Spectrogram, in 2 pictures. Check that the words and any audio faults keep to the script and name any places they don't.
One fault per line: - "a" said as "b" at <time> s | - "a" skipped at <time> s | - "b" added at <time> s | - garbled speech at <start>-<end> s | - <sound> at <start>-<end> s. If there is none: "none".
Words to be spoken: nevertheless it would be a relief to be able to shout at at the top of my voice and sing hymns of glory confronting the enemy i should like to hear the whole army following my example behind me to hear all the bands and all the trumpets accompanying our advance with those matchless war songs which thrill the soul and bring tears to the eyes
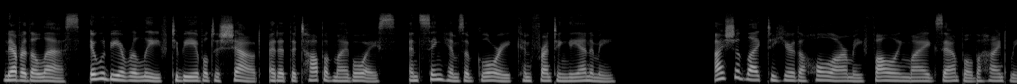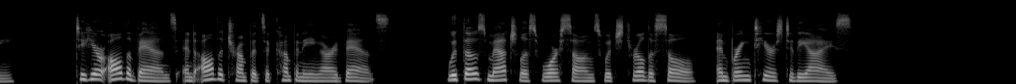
none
